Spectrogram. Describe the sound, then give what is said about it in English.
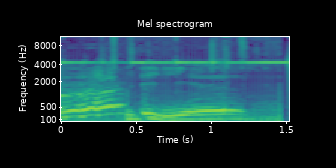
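A voice imitates a ringing bell in two sustained, wavering sung tones, the second dipping then holding steady, with a faint high electronic whine running throughout. “Every time a … bell rings”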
